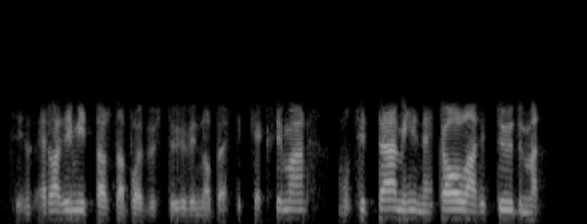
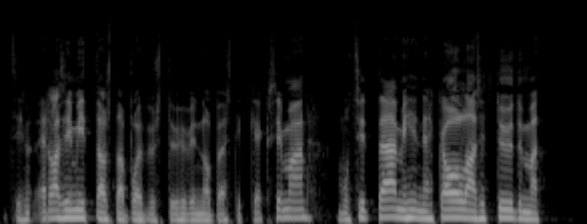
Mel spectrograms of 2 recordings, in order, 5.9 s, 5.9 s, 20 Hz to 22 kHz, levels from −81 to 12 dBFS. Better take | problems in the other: second | phone-call audio; poor line; nothing above 3 kHz

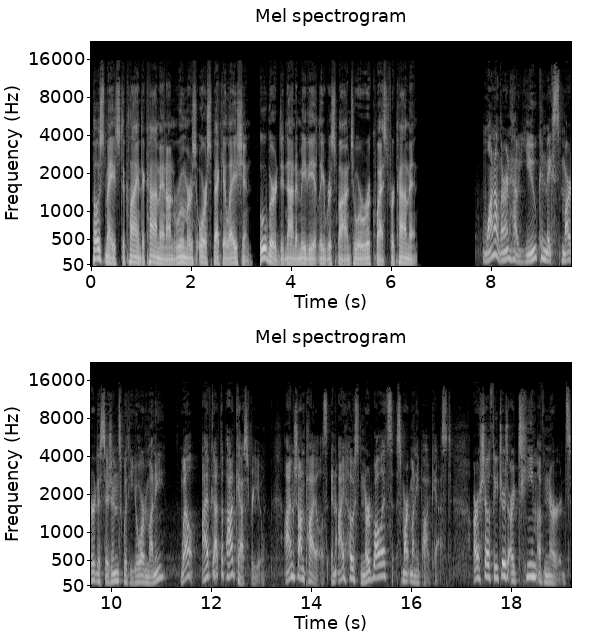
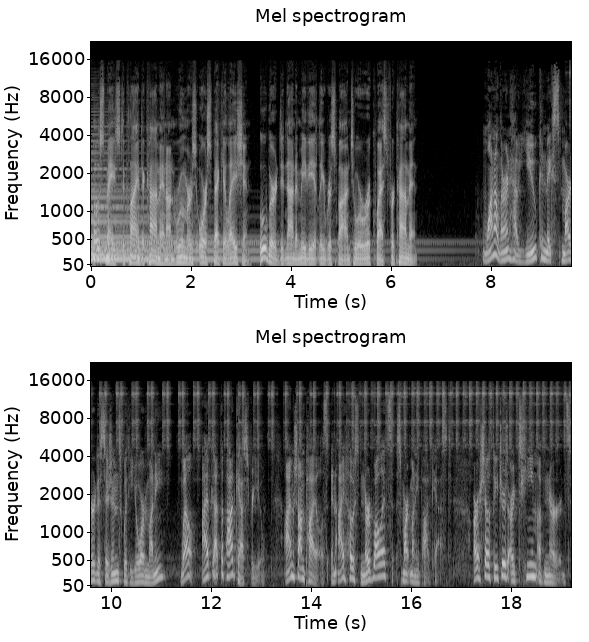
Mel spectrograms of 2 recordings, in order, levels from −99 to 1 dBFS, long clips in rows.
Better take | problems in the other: first | background music; loud; throughout; 7 dB below the speech

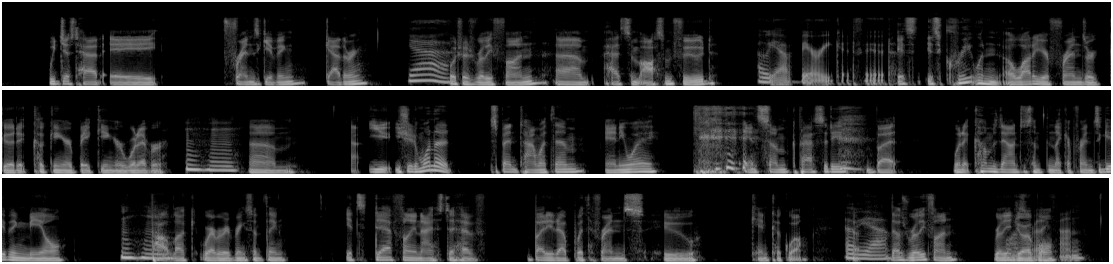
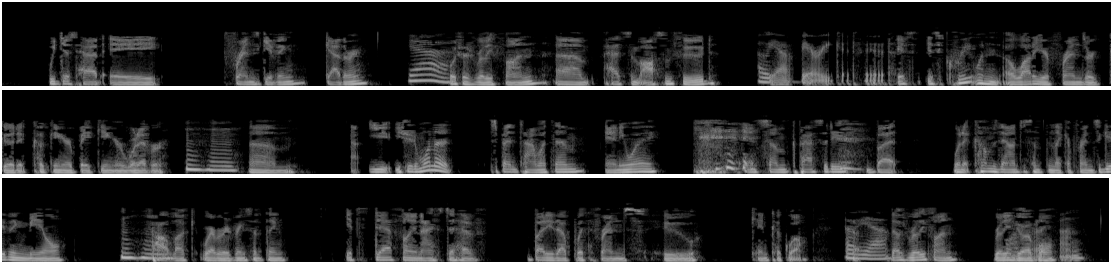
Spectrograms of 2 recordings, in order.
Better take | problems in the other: first | garbled, watery; badly; nothing above 5 kHz; slightly in the first

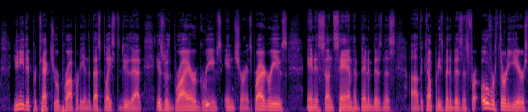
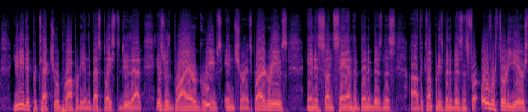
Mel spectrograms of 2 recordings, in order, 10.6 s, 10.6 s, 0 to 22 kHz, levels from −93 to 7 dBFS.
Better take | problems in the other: first | distortion; heavy; 6 dB below the speech

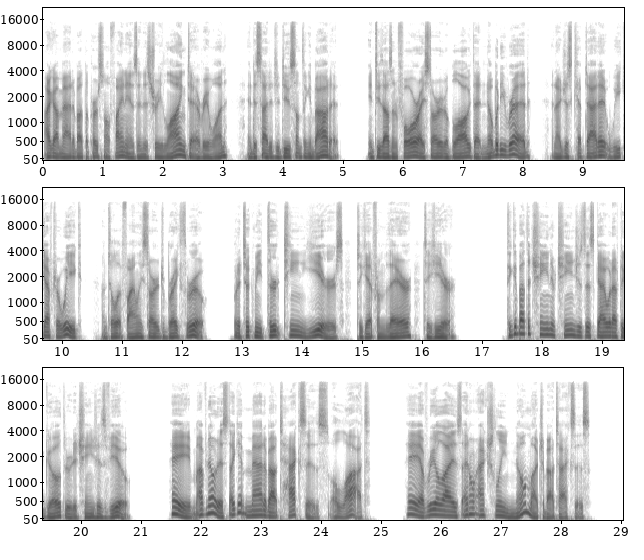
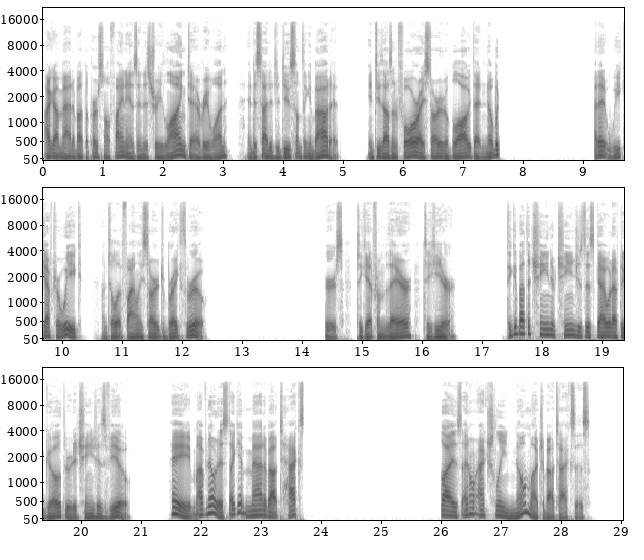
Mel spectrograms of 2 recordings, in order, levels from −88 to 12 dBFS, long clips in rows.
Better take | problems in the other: first | audio cutting out; at 7.5 s for 1.5 s, at 13 s for 1.5 s and at 24 s for 2.5 s

